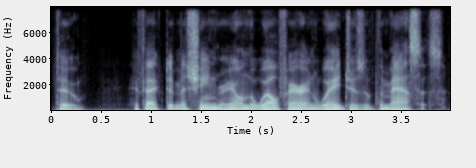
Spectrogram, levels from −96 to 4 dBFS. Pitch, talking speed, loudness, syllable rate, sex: 90 Hz, 180 wpm, -17 LUFS, 5.8 syllables/s, male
